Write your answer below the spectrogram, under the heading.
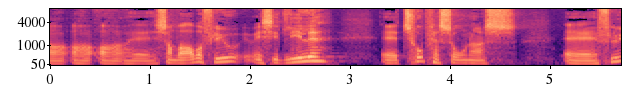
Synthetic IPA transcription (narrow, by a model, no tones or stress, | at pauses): ɒɒsɒ̽mʋɑ̈ɒ̽b̥ɒflyːʊmesid̥lilə | t͡sʰo̝ːpʰæɐso̝̰ːnɐs | øfly̰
